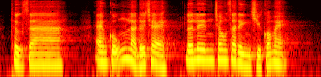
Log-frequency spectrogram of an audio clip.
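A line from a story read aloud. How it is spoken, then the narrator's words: Smiling. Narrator (Vietnamese): tôi ngửa đầu mỉm cười với anh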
